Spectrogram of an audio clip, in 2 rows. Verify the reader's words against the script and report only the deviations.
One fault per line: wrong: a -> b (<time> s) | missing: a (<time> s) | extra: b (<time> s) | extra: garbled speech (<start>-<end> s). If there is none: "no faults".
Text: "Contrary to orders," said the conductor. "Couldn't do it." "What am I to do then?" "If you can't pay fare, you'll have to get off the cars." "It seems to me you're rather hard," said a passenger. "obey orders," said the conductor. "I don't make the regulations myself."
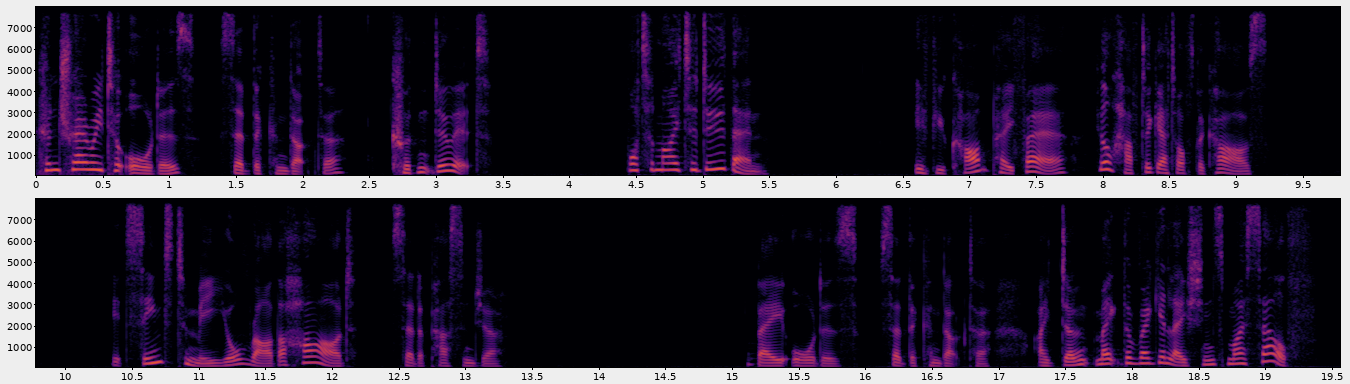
no faults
